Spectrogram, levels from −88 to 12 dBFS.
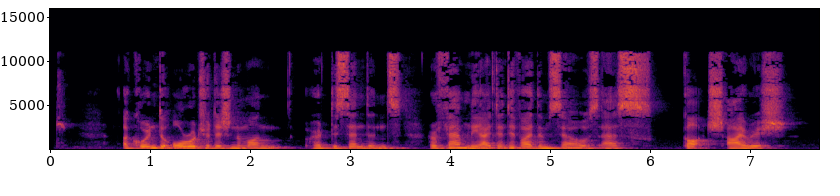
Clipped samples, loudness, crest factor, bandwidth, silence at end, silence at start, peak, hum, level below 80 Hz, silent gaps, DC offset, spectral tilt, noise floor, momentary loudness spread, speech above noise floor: under 0.1%; -24 LUFS; 18 dB; 11.5 kHz; 0.35 s; 0.05 s; -8 dBFS; none; -56 dBFS; none; under 0.1%; -4.5 dB/octave; -60 dBFS; 10 LU; 36 dB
